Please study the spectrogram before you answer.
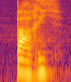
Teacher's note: We do not pronounce the S at the end. · Term: silent letter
